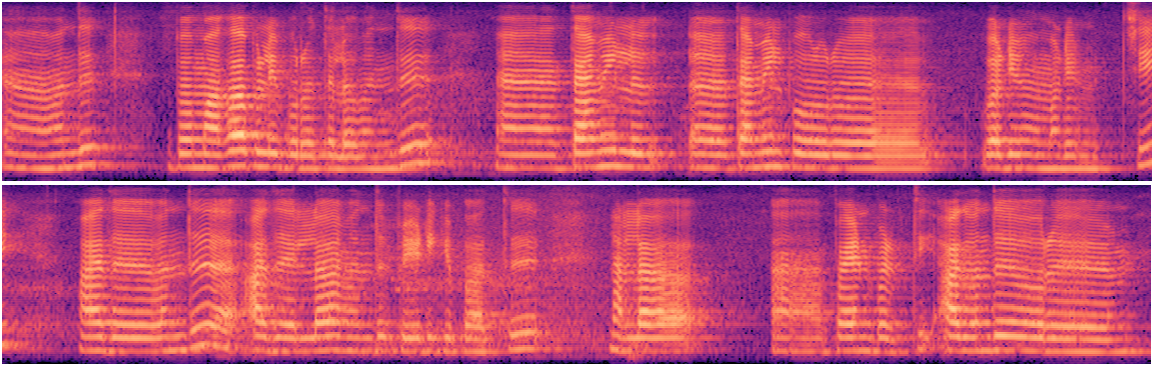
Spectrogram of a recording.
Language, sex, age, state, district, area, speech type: Tamil, female, 45-60, Tamil Nadu, Salem, rural, spontaneous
